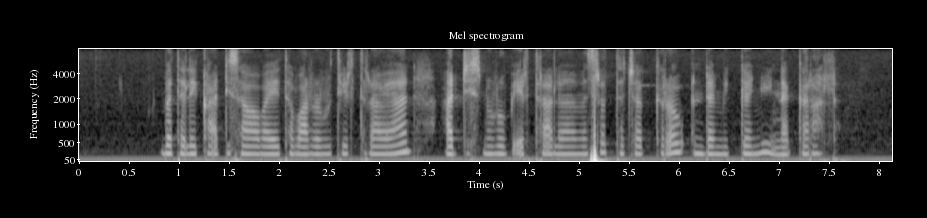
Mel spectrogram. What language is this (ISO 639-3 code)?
amh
